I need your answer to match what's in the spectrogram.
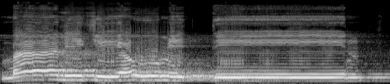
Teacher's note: میم کو دال سے ملا کر پڑھیں گے، مالک یوم الدین، یہاں پر آیت کر رہے ہیں، ٹھہر رہے ہیں، تو جب ٹھہرتے ہیں تو تھوڑا کھینچ کر یہاں پر ٹھہرتے ہیں۔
